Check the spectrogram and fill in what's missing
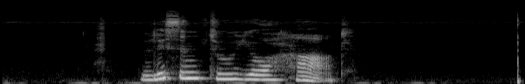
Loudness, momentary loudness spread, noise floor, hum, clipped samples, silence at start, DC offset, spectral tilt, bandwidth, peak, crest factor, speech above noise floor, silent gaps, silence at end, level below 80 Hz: -21 LUFS; 17 LU; -63 dBFS; none; under 0.1%; 0.8 s; under 0.1%; -6 dB/octave; 12.5 kHz; -8 dBFS; 16 dB; 43 dB; none; 0.05 s; -52 dBFS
